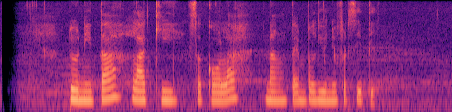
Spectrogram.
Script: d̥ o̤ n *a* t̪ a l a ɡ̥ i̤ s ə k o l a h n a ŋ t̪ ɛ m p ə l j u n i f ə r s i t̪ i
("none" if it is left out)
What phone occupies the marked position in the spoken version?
i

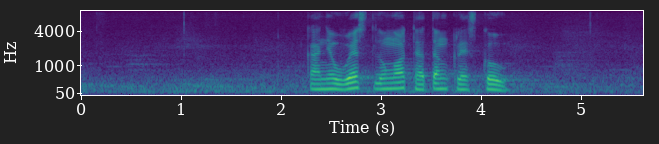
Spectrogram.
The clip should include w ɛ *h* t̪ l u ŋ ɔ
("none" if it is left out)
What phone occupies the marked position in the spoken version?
s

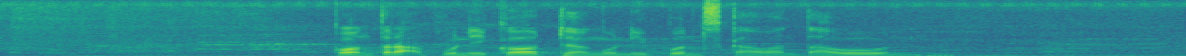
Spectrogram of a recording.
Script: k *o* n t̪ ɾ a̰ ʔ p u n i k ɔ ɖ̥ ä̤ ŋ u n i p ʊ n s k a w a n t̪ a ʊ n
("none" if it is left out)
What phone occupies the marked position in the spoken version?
ɔ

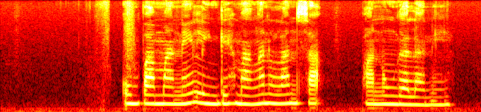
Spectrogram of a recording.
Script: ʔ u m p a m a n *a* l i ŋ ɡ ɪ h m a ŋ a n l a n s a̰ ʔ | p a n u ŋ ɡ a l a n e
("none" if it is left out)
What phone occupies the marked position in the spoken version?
e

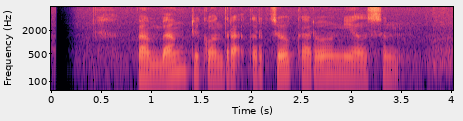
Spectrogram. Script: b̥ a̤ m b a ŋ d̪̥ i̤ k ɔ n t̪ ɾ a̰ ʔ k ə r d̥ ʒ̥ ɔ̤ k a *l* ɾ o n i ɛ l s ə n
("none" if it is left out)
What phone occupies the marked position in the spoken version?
none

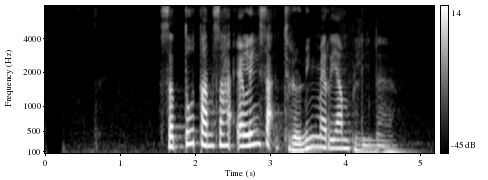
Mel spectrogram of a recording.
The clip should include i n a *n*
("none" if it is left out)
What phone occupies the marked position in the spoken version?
none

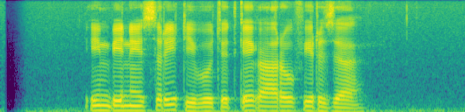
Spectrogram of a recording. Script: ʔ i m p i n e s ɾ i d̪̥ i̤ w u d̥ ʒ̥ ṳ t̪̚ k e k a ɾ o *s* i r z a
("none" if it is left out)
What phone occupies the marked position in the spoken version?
f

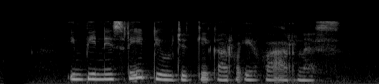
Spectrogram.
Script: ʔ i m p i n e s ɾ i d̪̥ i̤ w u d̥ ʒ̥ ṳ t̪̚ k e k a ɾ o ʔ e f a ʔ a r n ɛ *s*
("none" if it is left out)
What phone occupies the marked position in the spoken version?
s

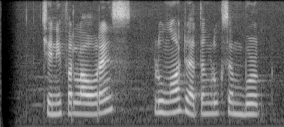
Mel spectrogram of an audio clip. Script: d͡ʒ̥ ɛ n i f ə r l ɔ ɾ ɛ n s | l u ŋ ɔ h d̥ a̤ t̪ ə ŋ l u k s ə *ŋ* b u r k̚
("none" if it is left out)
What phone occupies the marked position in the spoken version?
m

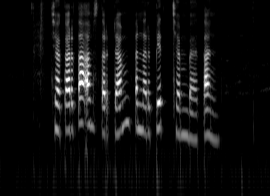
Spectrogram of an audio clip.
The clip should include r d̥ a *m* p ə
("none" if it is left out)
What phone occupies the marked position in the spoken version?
m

